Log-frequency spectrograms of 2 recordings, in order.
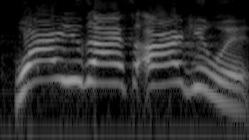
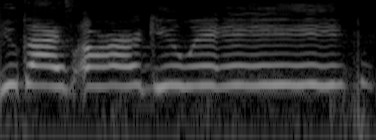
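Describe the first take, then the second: First: Principal's question. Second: Slow suspicious question. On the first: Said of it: "the principal was like". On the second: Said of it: "somebody came out". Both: Retold or imitated.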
